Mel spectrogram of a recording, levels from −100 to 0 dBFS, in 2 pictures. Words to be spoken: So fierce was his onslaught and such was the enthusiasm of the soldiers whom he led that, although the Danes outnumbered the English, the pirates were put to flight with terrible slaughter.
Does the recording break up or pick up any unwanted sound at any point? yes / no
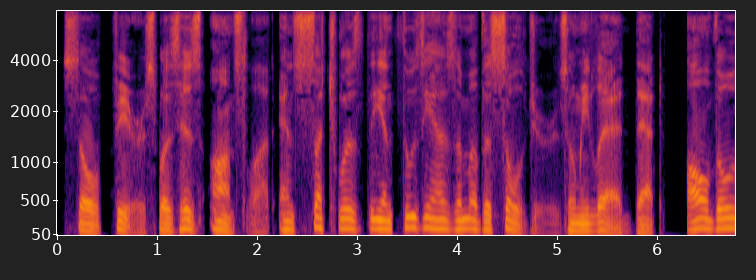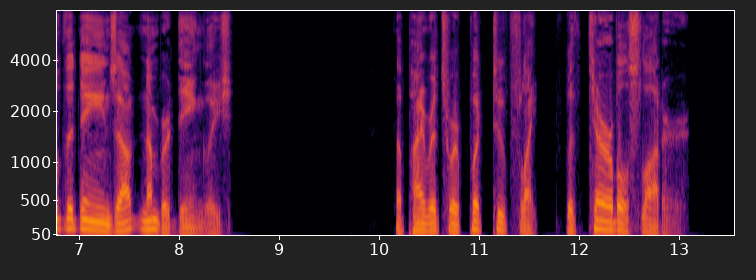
no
